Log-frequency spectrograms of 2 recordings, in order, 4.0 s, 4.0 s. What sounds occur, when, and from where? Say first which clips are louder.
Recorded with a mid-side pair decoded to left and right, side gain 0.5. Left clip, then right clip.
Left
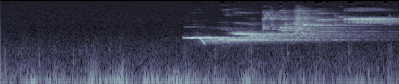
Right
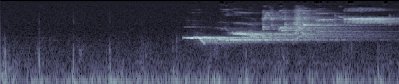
1.8 s a bird: right 2 dB; 35° right, 2.5 m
